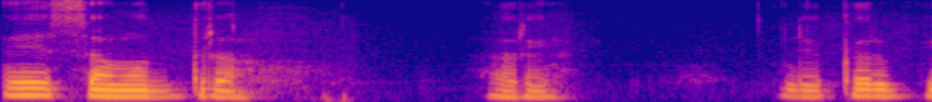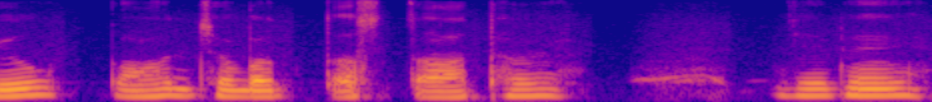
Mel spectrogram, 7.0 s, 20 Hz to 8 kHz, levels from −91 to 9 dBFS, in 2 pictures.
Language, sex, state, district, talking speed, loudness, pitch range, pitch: Chhattisgarhi, male, Chhattisgarh, Rajnandgaon, 85 wpm, -20 LUFS, 130-155 Hz, 140 Hz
